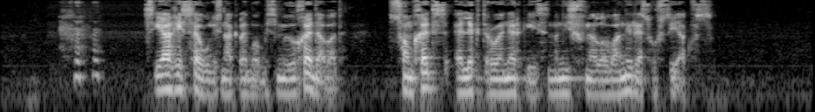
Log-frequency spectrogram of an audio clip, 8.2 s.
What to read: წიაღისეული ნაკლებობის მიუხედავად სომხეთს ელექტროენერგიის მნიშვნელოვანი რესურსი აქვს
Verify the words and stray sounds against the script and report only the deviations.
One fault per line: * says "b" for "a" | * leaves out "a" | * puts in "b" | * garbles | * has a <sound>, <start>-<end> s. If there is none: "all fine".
* has a laugh, 0.6-1.1 s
